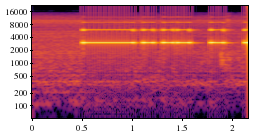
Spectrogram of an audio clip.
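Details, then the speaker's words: DJI Spark controller binding after pressing flight pause, function and rear customizable buttons together: a long high beep then quick short beeps against silence, confirming the remote is bound. "you hear the beep, and there we go, it is bound, as you can see."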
